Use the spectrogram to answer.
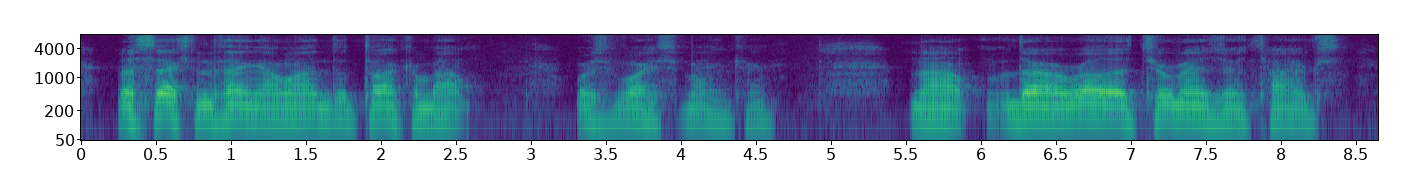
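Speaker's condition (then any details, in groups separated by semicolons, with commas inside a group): ALS; tracheotomy, wheelchair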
